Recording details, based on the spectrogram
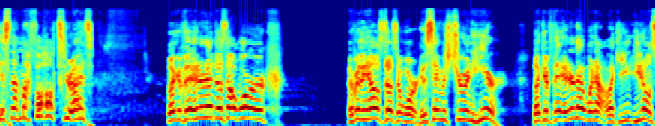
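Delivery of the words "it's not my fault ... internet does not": defensive protest. Retold or imitated. Dad defends himself to daughter.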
